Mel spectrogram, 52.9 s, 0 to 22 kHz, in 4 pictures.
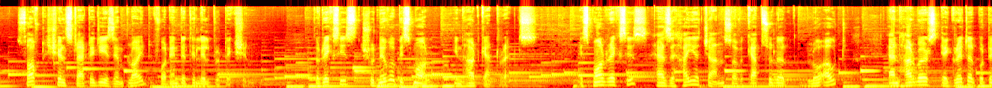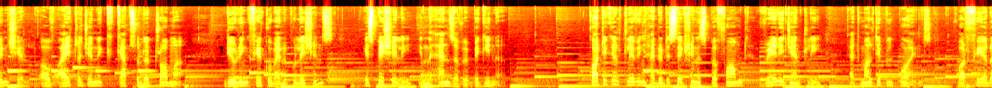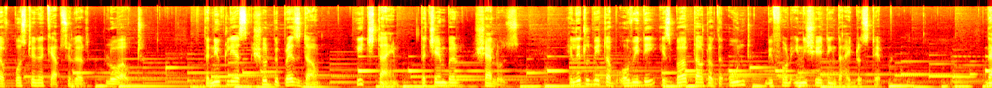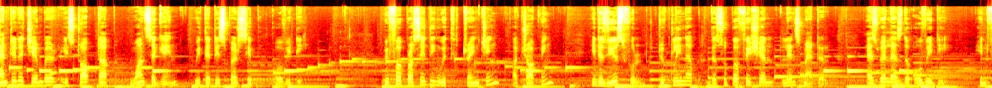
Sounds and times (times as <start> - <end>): Music: 0.0 - 52.9
Speech: 0.2 - 3.4, 4.2 - 20.0, 21.1 - 28.4, 29.2 - 33.4, 34.0 - 38.4, 39.6 - 43.8, 44.8 - 52.9.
